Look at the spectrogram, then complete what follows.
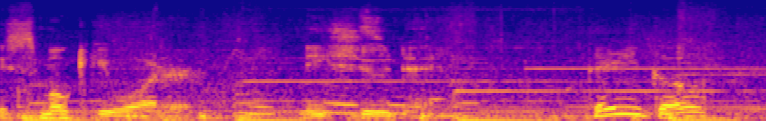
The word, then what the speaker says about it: Nishudeh: Ni Shude. There you go. Ni Shude, Missouri River.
